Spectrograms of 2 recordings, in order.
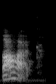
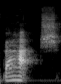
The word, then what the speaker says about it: Bach: And I said, I just so you know, I know that it's bac and it's like Johan Sebastian Bach is pronounced like that, but from what I understand, this in particular, this is batch.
